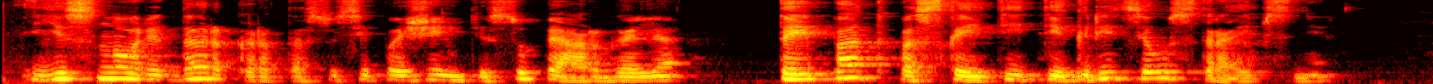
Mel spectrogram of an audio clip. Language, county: Lithuanian, Utena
